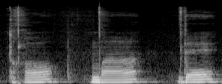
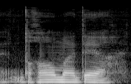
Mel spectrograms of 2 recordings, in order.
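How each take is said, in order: First: Slowly syllabified. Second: Said in the usual way. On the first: Shown as a demonstration. Teacher spaces out syllables for the pupils. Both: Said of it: "écris le nombre de syllabes".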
